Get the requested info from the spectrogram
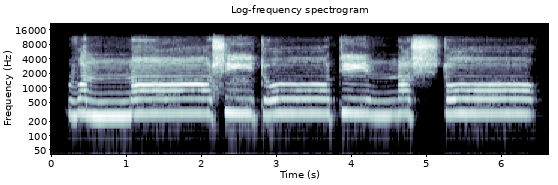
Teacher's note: this letter طَ, it is also one of the 7 thick letters. So, we have to make a thick sound for this.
